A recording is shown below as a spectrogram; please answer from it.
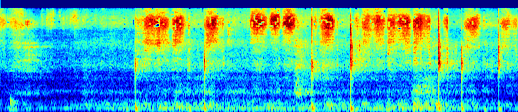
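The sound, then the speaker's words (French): Scratchy strokes and sharp taps of a lecturer writing an equation on a board during a physics lecture, many quick uneven marks in a faint, continuous run with no talking. “Alors, je vais l'écrire sur la même ligne.”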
